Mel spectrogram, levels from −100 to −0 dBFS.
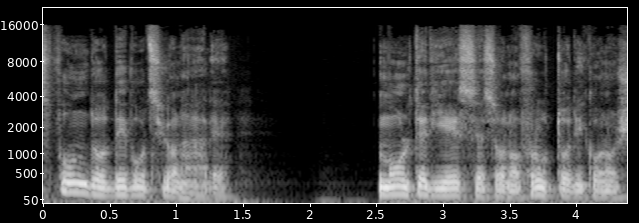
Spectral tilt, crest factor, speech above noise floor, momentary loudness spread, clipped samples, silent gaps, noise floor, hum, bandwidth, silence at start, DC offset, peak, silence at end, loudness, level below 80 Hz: -5.5 dB/octave; 16 dB; 46 dB; 10 LU; under 0.1%; none; -65 dBFS; none; 16 kHz; 0 s; under 0.1%; -6 dBFS; 0 s; -20 LUFS; -46 dBFS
